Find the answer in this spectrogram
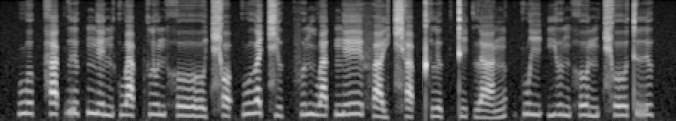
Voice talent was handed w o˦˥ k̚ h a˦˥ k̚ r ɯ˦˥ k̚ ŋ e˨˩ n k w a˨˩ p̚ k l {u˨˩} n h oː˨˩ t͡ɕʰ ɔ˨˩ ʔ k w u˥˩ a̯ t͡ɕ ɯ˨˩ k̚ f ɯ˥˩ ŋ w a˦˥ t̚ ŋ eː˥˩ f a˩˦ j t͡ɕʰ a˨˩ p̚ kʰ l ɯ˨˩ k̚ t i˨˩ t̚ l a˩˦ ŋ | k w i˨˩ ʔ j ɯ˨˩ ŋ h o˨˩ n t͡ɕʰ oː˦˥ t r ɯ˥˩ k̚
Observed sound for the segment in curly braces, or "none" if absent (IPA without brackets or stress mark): u˨˩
